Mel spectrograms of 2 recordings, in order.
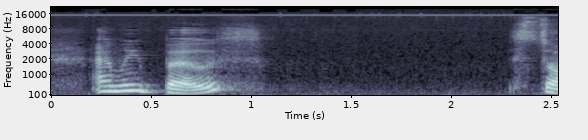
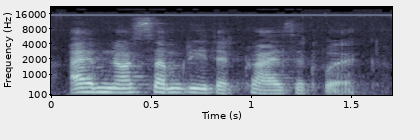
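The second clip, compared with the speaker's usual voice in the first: normal talking voice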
